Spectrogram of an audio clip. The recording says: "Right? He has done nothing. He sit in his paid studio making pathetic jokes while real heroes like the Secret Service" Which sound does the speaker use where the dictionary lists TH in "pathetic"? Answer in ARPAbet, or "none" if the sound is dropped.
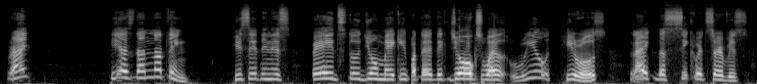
T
